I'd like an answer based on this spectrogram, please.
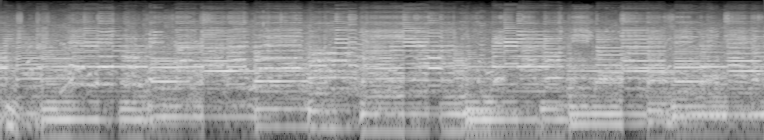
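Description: A youth choir singing a religious song in unison, accompanied by guitars.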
